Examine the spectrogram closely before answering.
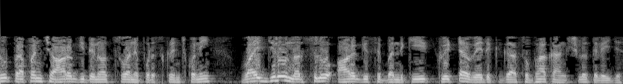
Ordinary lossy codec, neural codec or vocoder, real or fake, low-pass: none; none; real; 3.6 kHz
